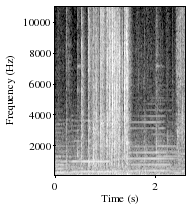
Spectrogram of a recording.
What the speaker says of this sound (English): I also just like to shuffle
